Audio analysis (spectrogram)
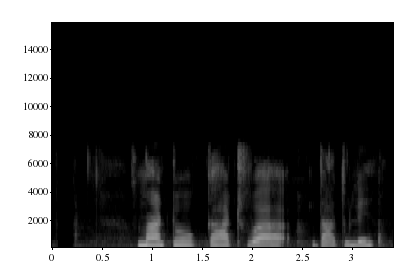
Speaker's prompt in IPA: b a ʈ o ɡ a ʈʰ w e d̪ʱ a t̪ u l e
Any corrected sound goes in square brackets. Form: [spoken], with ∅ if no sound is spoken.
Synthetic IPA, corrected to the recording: [m] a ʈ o [k] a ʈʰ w [a] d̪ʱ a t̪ u l e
